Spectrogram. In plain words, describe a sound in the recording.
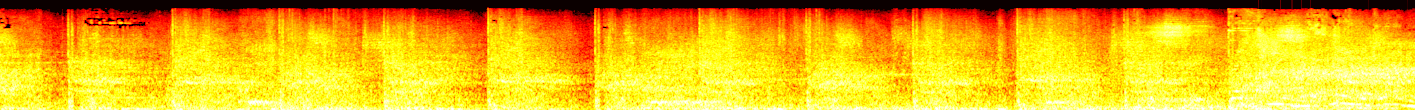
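Spell effects and blows crackle and clash in a fight.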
